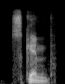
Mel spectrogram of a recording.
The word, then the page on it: skimp: British English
